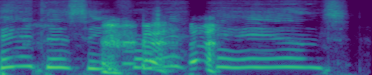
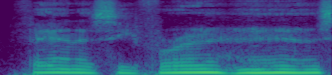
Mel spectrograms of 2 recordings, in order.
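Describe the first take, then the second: First: It is said in a high voice. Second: It is said in a low voice.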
